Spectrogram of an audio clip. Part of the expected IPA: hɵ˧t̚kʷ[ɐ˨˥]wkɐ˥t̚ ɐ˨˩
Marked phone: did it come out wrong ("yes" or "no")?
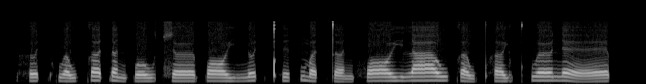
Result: no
